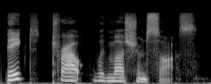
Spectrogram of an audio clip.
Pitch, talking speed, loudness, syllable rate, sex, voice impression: 180 Hz, 140 wpm, -20 LUFS, 4.4 syllables/s, female, feminine, adult-like, slightly cool, slightly intellectual, calm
